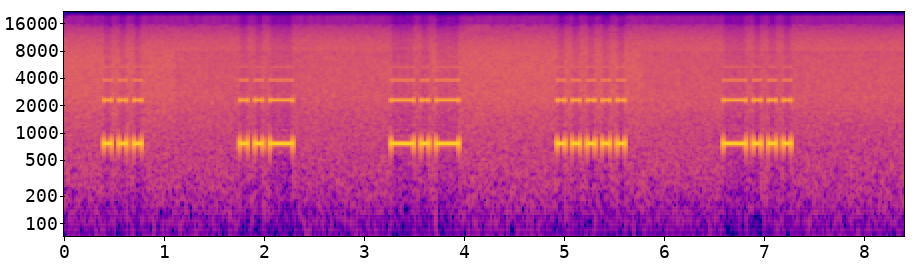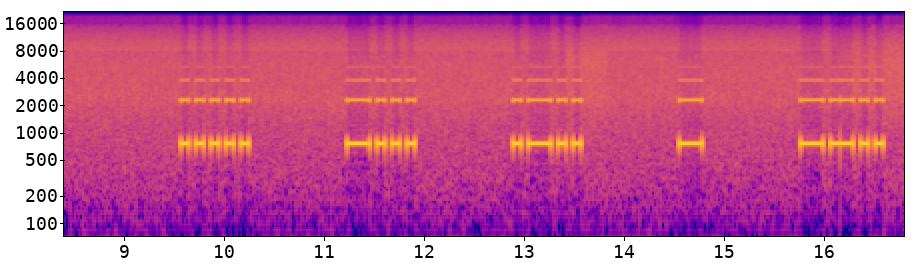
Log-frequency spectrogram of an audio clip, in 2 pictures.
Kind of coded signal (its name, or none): Morse code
